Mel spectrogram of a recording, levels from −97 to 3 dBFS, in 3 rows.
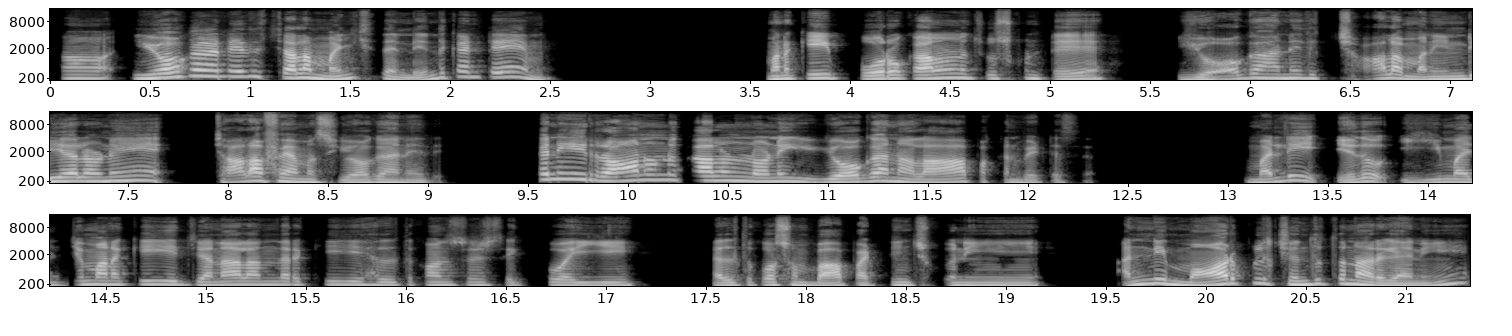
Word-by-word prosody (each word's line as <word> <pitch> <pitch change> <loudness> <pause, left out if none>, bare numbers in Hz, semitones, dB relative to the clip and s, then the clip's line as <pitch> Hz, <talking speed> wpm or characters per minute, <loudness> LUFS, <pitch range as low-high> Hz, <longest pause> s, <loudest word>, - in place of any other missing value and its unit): ఆహ్, 185 0 -3 0.2
యోగ 225 +7 +4
అనేది 275 -1 -2
చాలా 215 +1 +7
మంచిదండి. 140 - -2
ఎందుకంటే... 245 +4 -2 1.3
మనకి 170 +5 +3 0.2
పూర్వకాలంలో 180 +5 +3
చూసుకుంటే 175 -5 -3 0.7
యోగ 135 +9 -2
అనేది 190 -1 -2 0.2
చాలా 195 - -1
మన 125 - 0
ఇండియాలోనే 195 +6 +2 0.4
చాలా 210 - +4
ఫేమస్ 150 -7 +2
యోగ 130 +3 -1
అనేది. 110 -4 -6 0.5
కానీ 280 +2 +2 0.2
రానున్న 245 +6 +4
కాలంలోనీ 210 -5 +3
ఈ - - -3 0.2
యోగాను 175 +4 +3
అలా 135 0 +3 0.2
పక్కన 145 -4 -10
పెట్టేసారు. 120 - -12 0.8
మళ్ళీ 185 +12 +1 0.2
ఏదో 165 - 0 0.2
ఈ - - -8
మధ్య 145 0 -3
మనకి 180 0 +1 0.2
జనాలందరికి 165 +2 -1 0.2
హెల్త్ 145 +1 -6
కాన్షియస్ 155 -1 -5
ఎక్కువయ్యి 140 -1 -2 0.5
హెల్త్ 135 +3 -2
కోసం 155 -1 +1
బా - - +6
పట్టించుకుని 135 +1 -2 0.7
అన్ని 205 +6 +1
మార్పులు 215 - +4
చెందుతున్నారు 180 -5 +2
గాని 120 +3 -1
170 Hz, 120 wpm, -23 LUFS, 145-200 Hz, 1.3 s, చాలా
